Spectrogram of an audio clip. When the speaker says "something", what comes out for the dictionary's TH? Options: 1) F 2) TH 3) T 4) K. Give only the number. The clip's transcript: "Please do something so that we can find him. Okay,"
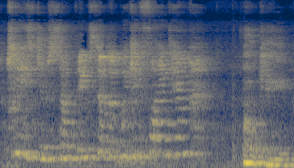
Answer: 2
